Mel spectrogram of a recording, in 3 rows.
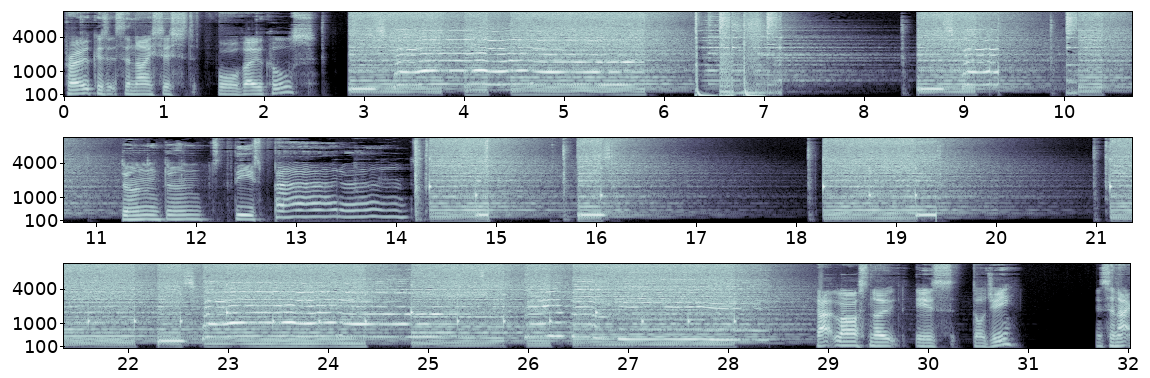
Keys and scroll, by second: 2.7 space, 5.7 space, 7.0 space, 8.4 space, 9.1 space, 9.6 space, 11.6 k, 14.2 space, 16.9 space, 18.1 space, 19.3 space, 20.1 space, 21.0 space, 28.3 space.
